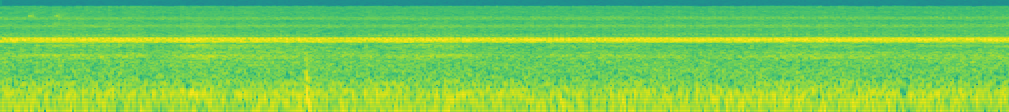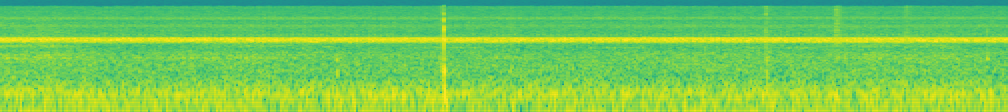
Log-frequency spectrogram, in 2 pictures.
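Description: Faint, steady cricket chorus: one high, unbroken trill, with a single small click about seven seconds in.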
